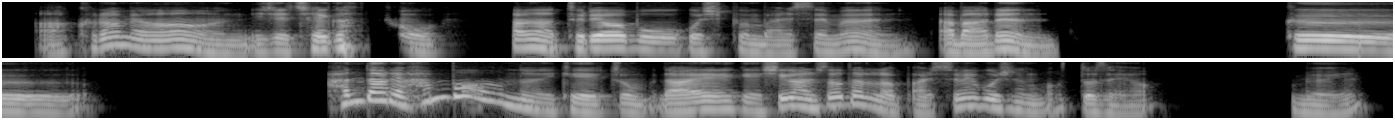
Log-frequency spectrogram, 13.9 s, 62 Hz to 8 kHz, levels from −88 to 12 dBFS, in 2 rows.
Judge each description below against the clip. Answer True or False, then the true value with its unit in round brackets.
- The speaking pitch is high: False (125 Hz)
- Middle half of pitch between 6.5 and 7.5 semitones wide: False (6.0 semitones)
